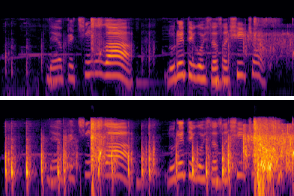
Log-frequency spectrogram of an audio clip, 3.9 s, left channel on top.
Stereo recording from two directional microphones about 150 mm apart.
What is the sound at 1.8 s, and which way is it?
Chop, 45° right (ahead or behind).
